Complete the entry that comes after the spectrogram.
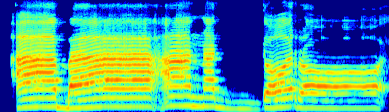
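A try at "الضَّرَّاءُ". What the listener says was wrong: Dorro, seperti yang tadi, Bunda. Aba, anal, dorro. Ditekan dua-duanya. Soalnya tasjid semua.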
